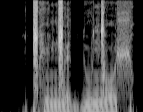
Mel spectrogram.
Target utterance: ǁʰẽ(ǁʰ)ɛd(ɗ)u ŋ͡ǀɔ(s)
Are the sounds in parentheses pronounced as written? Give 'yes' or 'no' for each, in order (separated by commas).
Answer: no, yes, no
